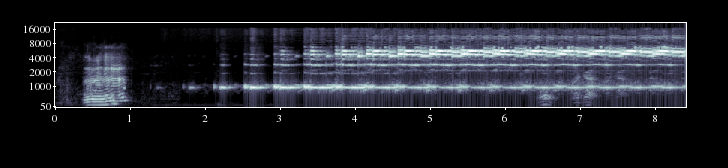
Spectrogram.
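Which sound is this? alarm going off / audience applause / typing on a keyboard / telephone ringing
alarm going off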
